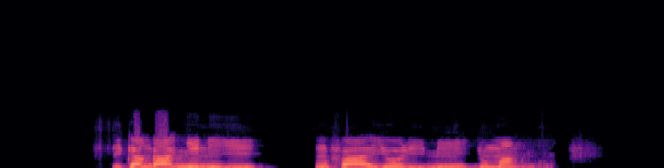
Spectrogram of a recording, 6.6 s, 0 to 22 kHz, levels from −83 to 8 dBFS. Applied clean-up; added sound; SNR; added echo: none; none; none; none.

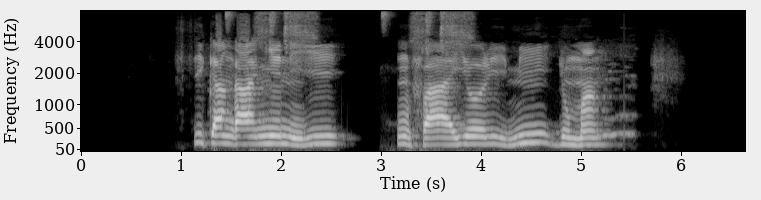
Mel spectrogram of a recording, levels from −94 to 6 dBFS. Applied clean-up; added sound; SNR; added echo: none; Wild animals; 17 dB; none.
